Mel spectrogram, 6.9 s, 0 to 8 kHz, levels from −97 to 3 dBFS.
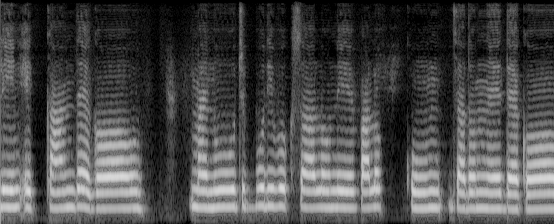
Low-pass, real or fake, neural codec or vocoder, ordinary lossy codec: none; fake; codec, 16 kHz, 0.4 kbps, LongCat-Audio-Codec; none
